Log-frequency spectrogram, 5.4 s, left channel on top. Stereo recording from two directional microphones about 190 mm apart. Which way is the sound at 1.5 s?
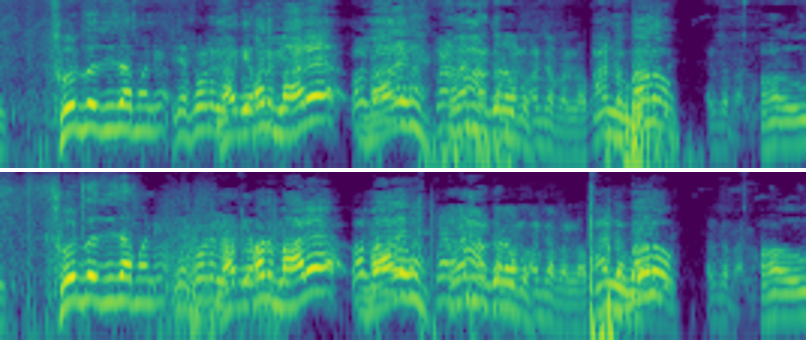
55° left (ahead or behind).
